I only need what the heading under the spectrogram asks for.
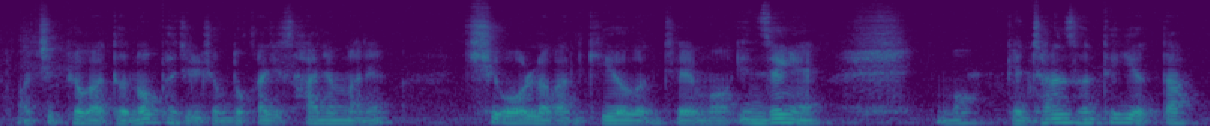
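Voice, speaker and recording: A man speaks at a moderate pace with a fairly low pitch and fairly even intonation. His voice is somewhat breathy, and room echo is audible. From South Korea, Yeongju (North Gyeongsang). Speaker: former university president. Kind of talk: interview.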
